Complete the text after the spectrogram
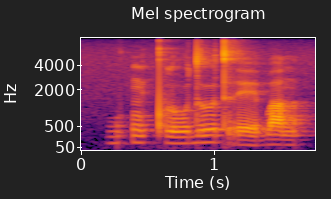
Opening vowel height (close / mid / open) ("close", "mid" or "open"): close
